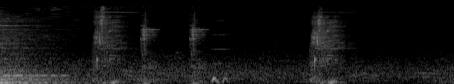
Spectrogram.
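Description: Short bright whooshing chimes sound as game rewards pop up.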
